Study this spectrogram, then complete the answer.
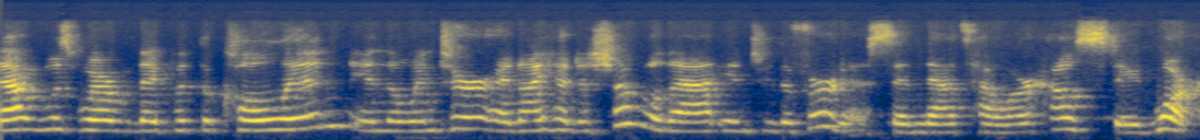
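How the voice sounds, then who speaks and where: Ordinary pitch variation shapes the speech of a woman whose voice is high-pitched. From southeastern Idaho, US. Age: 60s. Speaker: family member telling life story. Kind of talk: casual family chat. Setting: video call.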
